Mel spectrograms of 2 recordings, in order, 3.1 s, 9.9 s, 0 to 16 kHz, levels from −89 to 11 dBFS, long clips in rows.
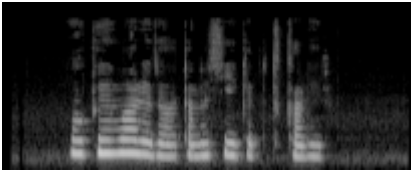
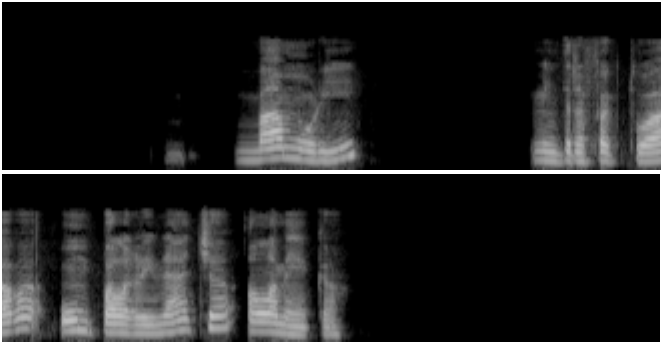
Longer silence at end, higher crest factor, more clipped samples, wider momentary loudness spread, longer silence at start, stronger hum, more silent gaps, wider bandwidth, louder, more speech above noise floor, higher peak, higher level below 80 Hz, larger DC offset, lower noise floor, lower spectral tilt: second, 0.65 s vs 2.4 s; about the same, 16 dB vs 20 dB; neither; second, 10 LU vs 14 LU; second, 0.5 s vs 1.8 s; neither; second, none vs 2.90-3.96 s; first, 11 kHz vs 8 kHz; about the same, -23 LUFS vs -22 LUFS; second, 39 dB vs over 68 dB; second, -8 dBFS vs -4 dBFS; second, -78 dBFS vs -70 dBFS; neither; second, -60 dBFS vs under -90 dBFS; about the same, -6 dB/octave vs -6 dB/octave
